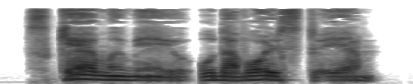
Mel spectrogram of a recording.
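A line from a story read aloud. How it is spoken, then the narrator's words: Old man's distorted electronic rasp. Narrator (Russian): прохрипел старик искаженным электронным голосом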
